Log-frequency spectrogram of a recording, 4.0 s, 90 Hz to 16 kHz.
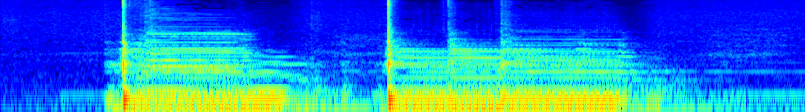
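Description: Electric guitar through a refurbished speaker cabinet fitted with an Eminence 15-inch 7365 speaker, clean with no distortion at about half volume: two loud strummed chords ringing out, each sustaining over a second before fading.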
